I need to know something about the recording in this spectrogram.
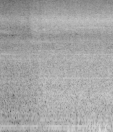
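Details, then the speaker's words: Homemade shop fan driven by an old inground pool pump motor, three blades, caged: steady high whoosh of air over even motor hum, no rattles or rubbing, spinning very fast at full speed; normal running. "it's spinning very very fast yeah actually does run"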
